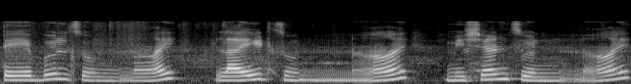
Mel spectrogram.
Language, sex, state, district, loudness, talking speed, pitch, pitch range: Telugu, female, Andhra Pradesh, Sri Satya Sai, -17 LUFS, 55 wpm, 200 Hz, 185-225 Hz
